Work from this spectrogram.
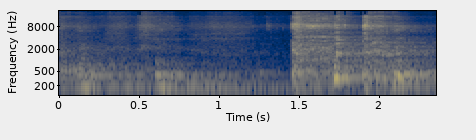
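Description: A single sharp cough bursts out after a moment of quiet murmuring, close and fairly loud.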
